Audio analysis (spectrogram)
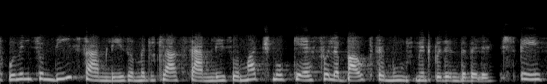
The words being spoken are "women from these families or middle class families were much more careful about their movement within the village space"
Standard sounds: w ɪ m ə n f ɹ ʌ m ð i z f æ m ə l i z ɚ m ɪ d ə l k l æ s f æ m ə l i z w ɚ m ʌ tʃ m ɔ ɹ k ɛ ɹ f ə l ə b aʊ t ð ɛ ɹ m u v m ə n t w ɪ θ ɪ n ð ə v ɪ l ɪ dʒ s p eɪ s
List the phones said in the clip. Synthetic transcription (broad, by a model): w ɪ m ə n f ɹ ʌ m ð i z f æ m ə l i z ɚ m ɪ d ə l k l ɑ s f æ m ə l i z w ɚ m ʌ tʃ m ɔ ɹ k ɛ ɹ f ə l ə b aʊ t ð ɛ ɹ m u v m ə n t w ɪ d ɪ n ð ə v ɪ l ɪ dʒ s p eɪ s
